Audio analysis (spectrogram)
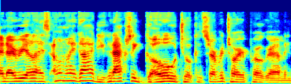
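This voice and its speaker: A man with an American accent and a plain, everyday voice talks at a fairly quick pace with lively intonation. The background is quiet. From US Northeast, New York City. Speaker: Broadway actor. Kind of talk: casual interview. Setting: video call.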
